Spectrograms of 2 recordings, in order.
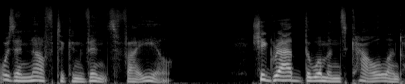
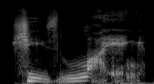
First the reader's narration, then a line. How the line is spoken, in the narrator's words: Megdin growled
